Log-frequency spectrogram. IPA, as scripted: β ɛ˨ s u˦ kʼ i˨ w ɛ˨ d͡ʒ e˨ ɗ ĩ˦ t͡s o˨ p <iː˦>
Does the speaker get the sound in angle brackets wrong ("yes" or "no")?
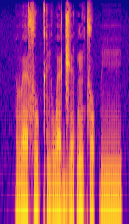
no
